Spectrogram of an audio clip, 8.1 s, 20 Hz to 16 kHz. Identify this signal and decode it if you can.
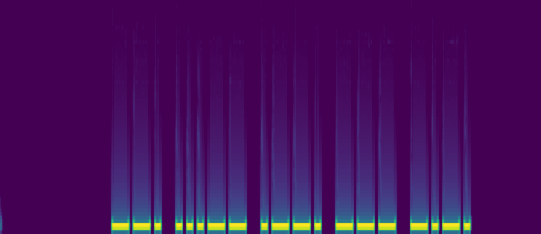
Morse code, heard as a keyed tone, about 15 wpm, 700 Hz. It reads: G3POC
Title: DXCC-100 Call Signs - 5 Characters - Repeated 3x - 15wpm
